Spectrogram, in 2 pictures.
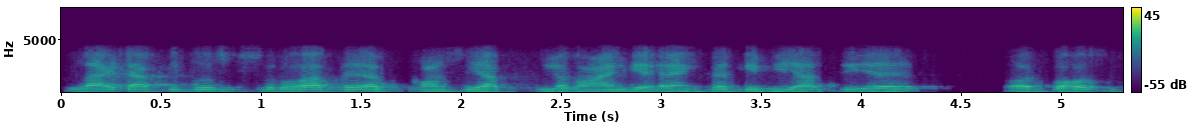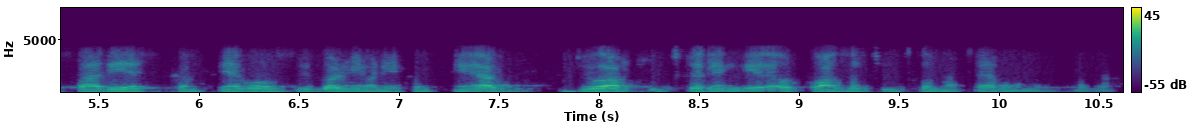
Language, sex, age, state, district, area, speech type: Hindi, male, 18-30, Uttar Pradesh, Azamgarh, rural, conversation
